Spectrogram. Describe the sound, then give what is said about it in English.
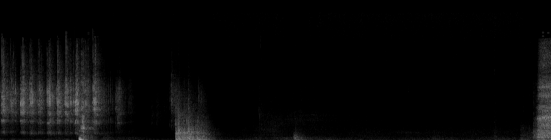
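Dice are rolled in a large dice pool for a wits and awareness roll, clattering and tumbling in several bursts: a long rattling roll at the start, another sharp clatter soon after, a fainter one, then a final loud rattle, with quiet gaps between and no talking. “These are some of my biggest dice pools.”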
